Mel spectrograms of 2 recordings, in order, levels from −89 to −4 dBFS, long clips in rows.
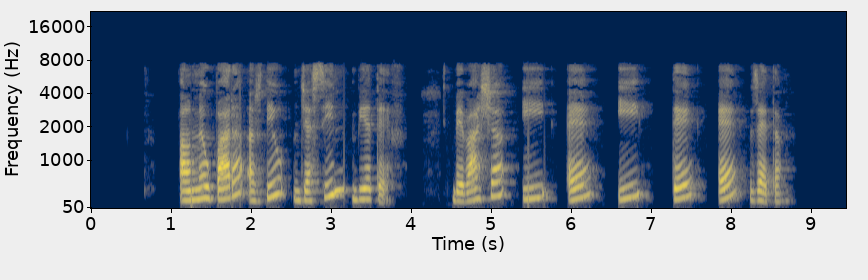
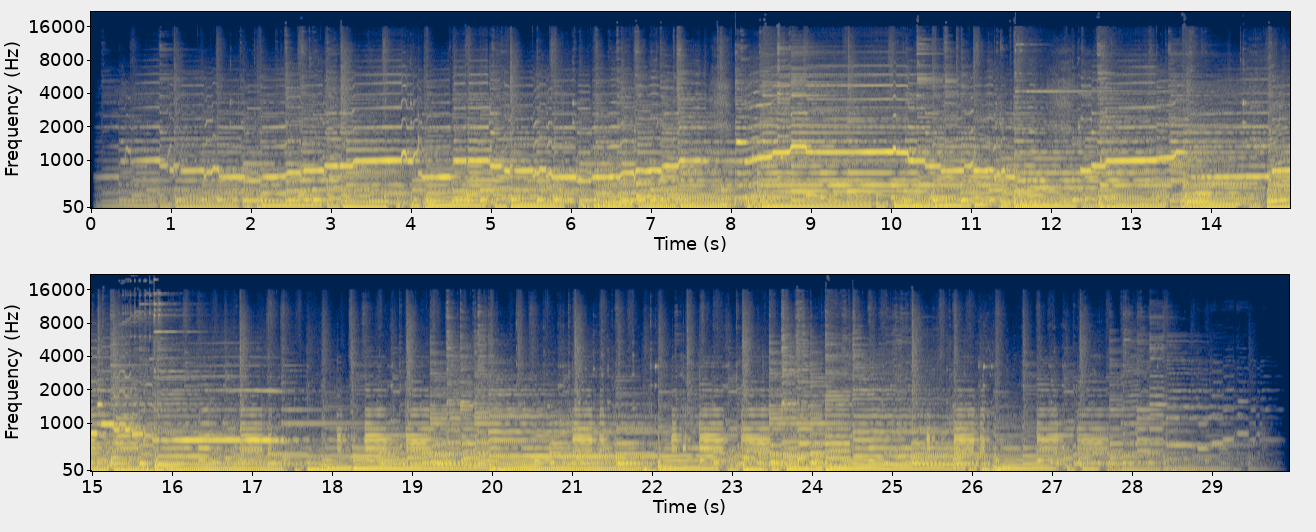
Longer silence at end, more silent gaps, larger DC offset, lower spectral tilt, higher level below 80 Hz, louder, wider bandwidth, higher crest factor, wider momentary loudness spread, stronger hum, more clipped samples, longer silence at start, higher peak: first, 0.75 s vs 0.55 s; first, 3.96-4.12 s, 5.84-5.94 s, 6.44-6.58 s, 7.04-7.25 s, 7.72-7.84 s vs none; neither; second, -4.5 dB/octave vs -7 dB/octave; second, -62 dBFS vs -18 dBFS; second, -21 LUFS vs -14 LUFS; second, 7.8 kHz vs 15.5 kHz; first, 20 dB vs 12 dB; first, 13 LU vs 8 LU; neither; neither; first, 1.1 s vs 0.15 s; about the same, -2 dBFS vs 0 dBFS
